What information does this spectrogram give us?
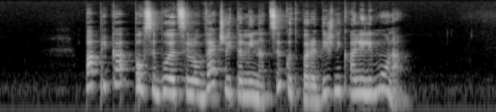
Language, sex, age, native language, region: Slovenian, female, 30-49, Slovenian, Central Slovenia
